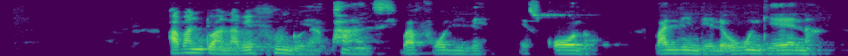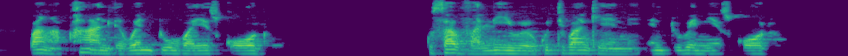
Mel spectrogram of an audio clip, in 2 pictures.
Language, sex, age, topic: North Ndebele, male, 36-49, education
